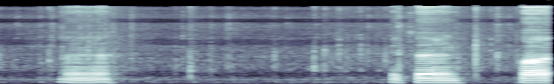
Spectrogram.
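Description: Typing on a computer keyboard: scattered light keystrokes as a line of code is entered. A voice makes two short sounds, about half a second in and about three seconds in.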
